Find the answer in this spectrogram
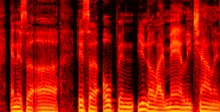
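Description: A man with an unremarkable speaking voice talks at a fairly quick pace and a fairly low pitch, his intonation fairly even, the sound dry and close with no echo over a quiet background. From Milwaukee, Wisconsin (born in Peoria, Illinois). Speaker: gospel hip hop artist. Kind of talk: casual radio interview, testimony.

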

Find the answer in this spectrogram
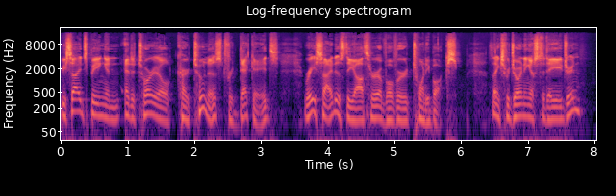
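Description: On a very clean recording with a silent background, a man with an ordinary speaking voice uses lively intonation at a medium pitch. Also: fairly quick pace, very even loudness. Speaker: radio host. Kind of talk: interview.

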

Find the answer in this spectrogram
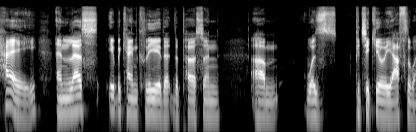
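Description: A man talks with a fairly low pitch. The sound is dry and close with no echo, and the recording is very clean against a silent background. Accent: Australian. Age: 30s. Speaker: entrepreneur and movie producer. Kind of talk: casual chat. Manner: halting.

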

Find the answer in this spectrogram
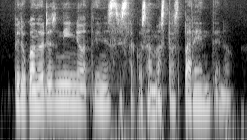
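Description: A woman's dark, mellow voice, fairly low in pitch, at a fairly quick pace. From Spain, Barcelona (Catalonia). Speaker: violinist. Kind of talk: interview conversation.

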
